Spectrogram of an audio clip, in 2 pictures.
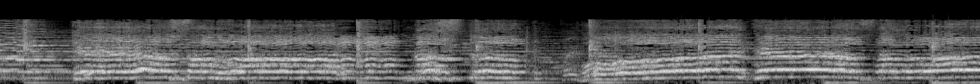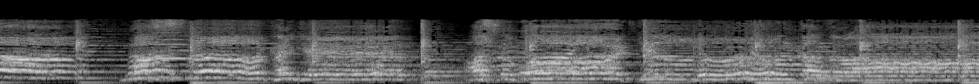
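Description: Kashmiri Sufi song: a man singing long, bending melodic lines over a steady low drum beat.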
